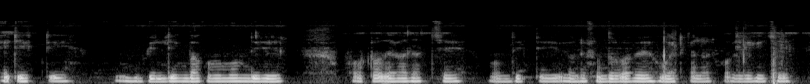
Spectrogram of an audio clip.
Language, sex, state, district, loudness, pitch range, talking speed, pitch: Bengali, male, Tripura, West Tripura, -16 LUFS, 135-145 Hz, 120 wpm, 140 Hz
